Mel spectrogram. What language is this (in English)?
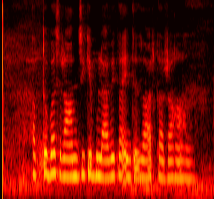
Hindi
